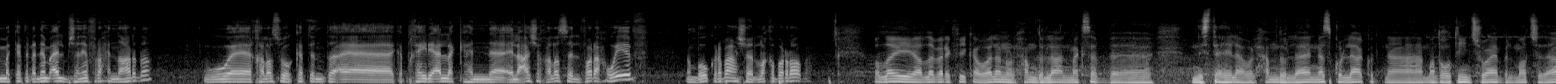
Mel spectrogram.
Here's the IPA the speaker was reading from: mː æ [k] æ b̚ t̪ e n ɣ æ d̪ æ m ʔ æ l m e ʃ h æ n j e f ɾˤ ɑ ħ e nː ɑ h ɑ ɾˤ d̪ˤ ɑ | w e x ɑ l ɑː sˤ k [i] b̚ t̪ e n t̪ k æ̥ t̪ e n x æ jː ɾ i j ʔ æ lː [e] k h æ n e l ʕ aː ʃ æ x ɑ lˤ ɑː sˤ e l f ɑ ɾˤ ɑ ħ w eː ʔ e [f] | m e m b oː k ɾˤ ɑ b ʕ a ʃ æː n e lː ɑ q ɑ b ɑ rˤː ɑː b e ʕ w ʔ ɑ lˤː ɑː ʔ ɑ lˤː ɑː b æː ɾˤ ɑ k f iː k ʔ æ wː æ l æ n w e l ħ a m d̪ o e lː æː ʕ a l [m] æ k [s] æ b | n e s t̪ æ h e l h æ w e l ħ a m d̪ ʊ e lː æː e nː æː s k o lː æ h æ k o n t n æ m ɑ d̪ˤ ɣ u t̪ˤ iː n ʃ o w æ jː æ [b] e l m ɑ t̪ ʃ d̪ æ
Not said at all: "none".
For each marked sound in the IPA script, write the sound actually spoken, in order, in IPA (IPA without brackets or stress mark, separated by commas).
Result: k, æ, æ, f, m, s, b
